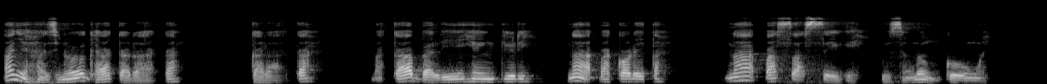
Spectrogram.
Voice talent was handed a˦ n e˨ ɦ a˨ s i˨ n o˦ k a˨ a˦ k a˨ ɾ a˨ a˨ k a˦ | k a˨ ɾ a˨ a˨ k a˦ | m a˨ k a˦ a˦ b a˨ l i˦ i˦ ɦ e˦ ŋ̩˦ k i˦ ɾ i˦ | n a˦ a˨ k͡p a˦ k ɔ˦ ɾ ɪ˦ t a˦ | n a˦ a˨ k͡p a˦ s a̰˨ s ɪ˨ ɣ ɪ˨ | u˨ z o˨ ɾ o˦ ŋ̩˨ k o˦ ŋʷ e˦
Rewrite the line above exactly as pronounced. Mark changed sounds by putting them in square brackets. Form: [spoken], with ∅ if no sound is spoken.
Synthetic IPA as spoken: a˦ [ɲ] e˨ ɦ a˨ [z] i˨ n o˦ [ɡ] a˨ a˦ k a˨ ɾ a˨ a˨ k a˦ | k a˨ ɾ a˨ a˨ k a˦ | m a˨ k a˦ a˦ b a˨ l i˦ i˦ ɦ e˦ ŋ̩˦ k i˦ ɾ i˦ | n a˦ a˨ k͡p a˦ k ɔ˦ ɾ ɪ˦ t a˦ | n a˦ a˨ k͡p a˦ s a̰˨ s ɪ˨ ɣ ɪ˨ | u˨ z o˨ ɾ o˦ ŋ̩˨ k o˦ ŋʷ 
